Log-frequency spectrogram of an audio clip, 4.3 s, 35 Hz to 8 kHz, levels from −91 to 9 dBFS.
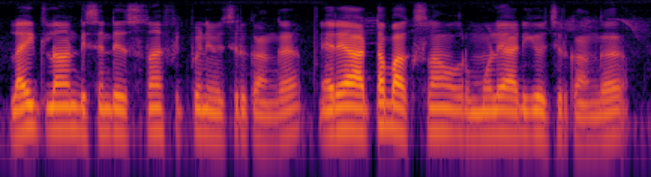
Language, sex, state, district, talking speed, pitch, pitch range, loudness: Tamil, male, Tamil Nadu, Namakkal, 180 wpm, 140 Hz, 130-150 Hz, -21 LUFS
